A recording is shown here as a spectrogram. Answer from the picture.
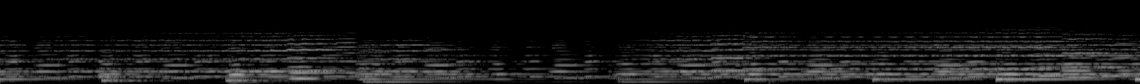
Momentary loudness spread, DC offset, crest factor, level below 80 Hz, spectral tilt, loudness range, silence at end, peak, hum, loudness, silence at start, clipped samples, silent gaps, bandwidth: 12 LU; under 0.1%; 18 dB; -82 dBFS; -6.5 dB/octave; 7 LU; 0 s; -22 dBFS; 60 Hz at -65 dBFS; -38 LUFS; 0 s; under 0.1%; none; 6.8 kHz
